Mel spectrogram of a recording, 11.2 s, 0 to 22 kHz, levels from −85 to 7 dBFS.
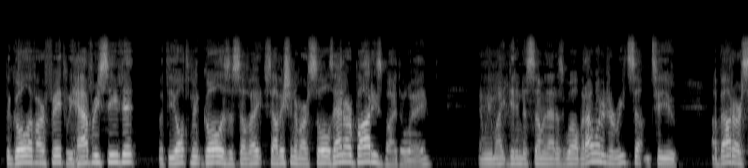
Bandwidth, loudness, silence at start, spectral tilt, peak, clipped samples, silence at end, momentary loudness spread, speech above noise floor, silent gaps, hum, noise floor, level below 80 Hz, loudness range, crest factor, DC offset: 9 kHz; -25 LUFS; 0.1 s; -6 dB/octave; -8 dBFS; under 0.1%; 0 s; 11 LU; 49 dB; none; none; -74 dBFS; -74 dBFS; 6 LU; 18 dB; under 0.1%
